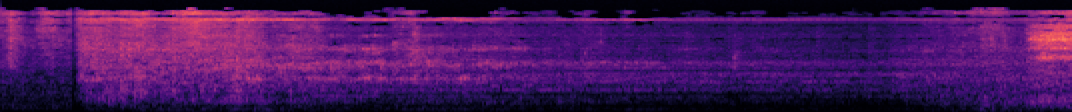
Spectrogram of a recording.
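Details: A hissing, rushing broadband noise fills the recording, like steam or a passing vehicle, with no clear animal voice.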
